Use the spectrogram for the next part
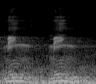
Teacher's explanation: Jadi disamar-samarkan antara nun ke huruf jim. Jim posisinya di tengah lidah. Ya, jadi ikhfanya ke tengah lidah.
